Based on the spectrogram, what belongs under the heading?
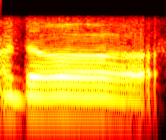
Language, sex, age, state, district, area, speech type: Manipuri, male, 18-30, Manipur, Chandel, rural, conversation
